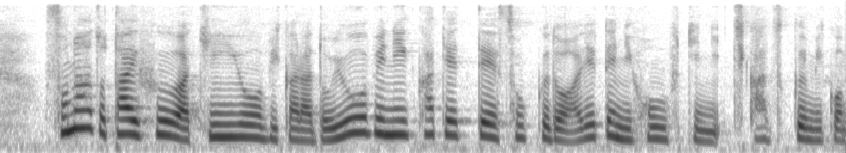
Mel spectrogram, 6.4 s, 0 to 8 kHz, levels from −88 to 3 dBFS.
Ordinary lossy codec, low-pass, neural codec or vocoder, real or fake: none; 7.2 kHz; none; real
